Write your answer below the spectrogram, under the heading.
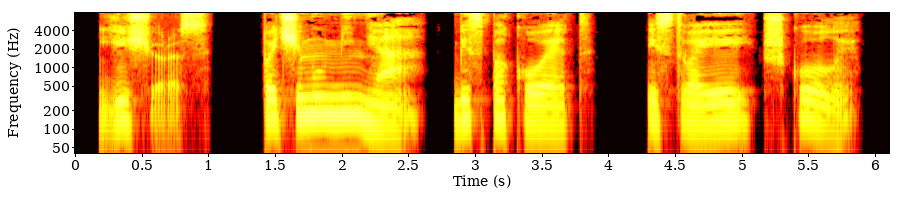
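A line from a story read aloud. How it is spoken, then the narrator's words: Slow, clear, fatherly. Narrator (Russian): Медленно и четко произнес его отец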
